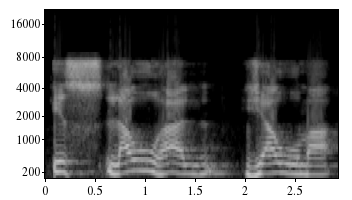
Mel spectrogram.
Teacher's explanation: حمزہ کے بعد جو صاد ہے فل موت پڑھا جائے گا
